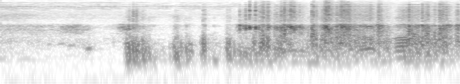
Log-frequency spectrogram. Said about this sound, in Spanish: se nota mucho viento, se escucha mucho viento, estás en un lugar bastante ventoso. Intenta encontrar un rinconcito ahí asocado, a ver si podemos entender un poquito mejor.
